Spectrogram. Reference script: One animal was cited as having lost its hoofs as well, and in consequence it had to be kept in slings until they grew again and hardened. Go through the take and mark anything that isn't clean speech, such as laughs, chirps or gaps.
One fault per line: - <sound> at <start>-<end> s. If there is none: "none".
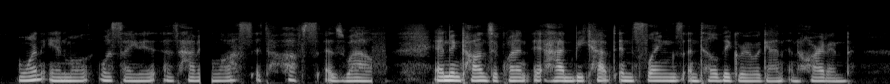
- dropout at 2.0-2.1 s
- dropout at 3.7-3.9 s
